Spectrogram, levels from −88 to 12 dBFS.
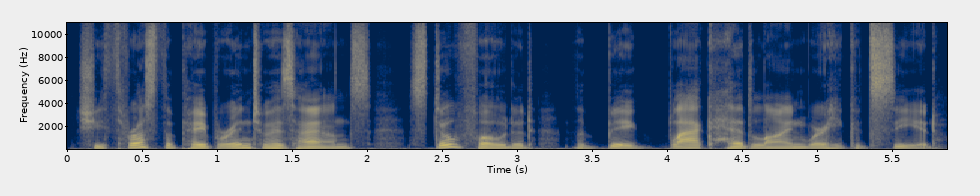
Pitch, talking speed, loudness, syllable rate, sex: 120 Hz, 185 wpm, -19 LUFS, 4.7 syllables/s, male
